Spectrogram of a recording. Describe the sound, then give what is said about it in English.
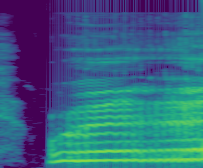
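A person voices a brown bear growl: after a brief pause, one loud, sustained, throaty rumble swells and holds until the end. “A brown bear.”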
